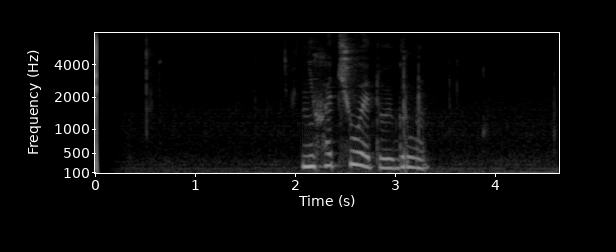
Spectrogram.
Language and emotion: Russian, angry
